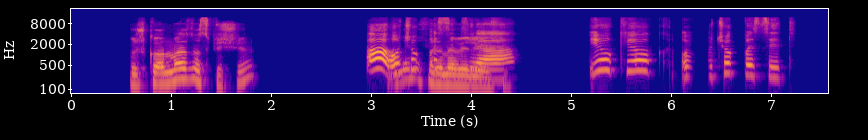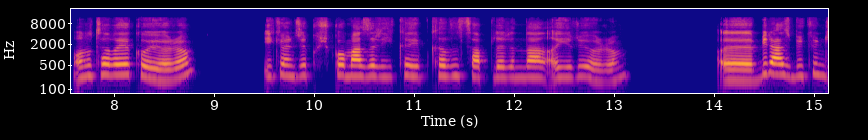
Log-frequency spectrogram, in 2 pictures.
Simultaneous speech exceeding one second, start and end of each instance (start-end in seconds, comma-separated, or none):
3.1-4.3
